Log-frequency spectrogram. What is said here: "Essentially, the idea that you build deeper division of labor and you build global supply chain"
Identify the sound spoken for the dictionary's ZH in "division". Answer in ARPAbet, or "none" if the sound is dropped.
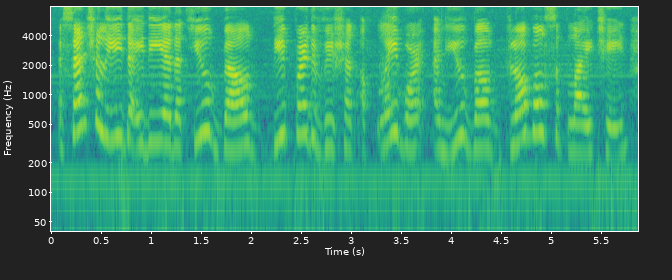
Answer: SH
